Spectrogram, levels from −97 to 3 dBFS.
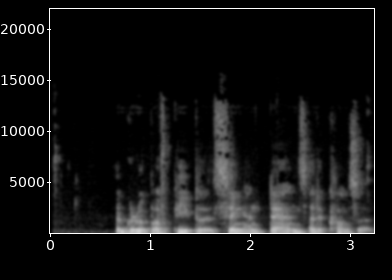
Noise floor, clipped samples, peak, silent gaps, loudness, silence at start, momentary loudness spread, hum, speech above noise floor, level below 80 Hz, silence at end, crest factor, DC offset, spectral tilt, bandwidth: -69 dBFS; under 0.1%; -6 dBFS; none; -24 LUFS; 0.65 s; 10 LU; none; 46 dB; -62 dBFS; 0 s; 18 dB; under 0.1%; -7 dB/octave; 13.5 kHz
